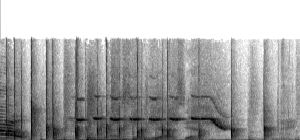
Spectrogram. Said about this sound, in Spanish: El aplauso para recibir a la sextuple campeona del mundo, locomotora Olivera. ¡Bravo!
